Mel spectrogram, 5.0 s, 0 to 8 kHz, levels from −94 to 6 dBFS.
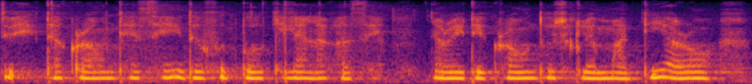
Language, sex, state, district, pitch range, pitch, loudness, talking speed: Nagamese, female, Nagaland, Dimapur, 215-230 Hz, 220 Hz, -16 LUFS, 205 wpm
